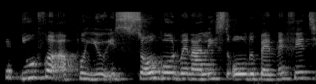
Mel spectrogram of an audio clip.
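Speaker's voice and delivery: ordinary delivery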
